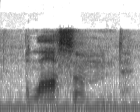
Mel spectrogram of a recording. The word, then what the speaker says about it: blossomed: this word here is blossomed I can still say Okay blossomed good yeah so that o is going to make an a sound one more time blossomed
